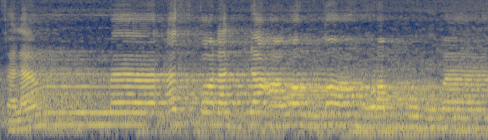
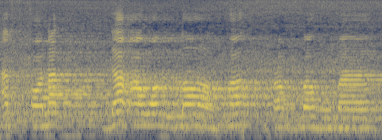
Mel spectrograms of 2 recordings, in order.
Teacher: Selanjutnya falamma athqalat da'awallaha rabbahuma athqalat da'awallah. Tak mati bertemu dengan dal, maka langsung saja dalnya itu ditasydid dalam bacaan.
